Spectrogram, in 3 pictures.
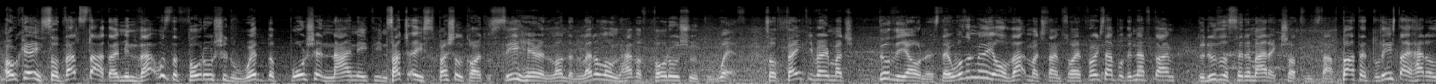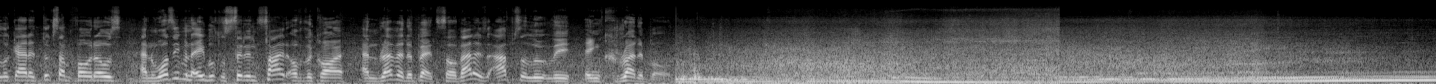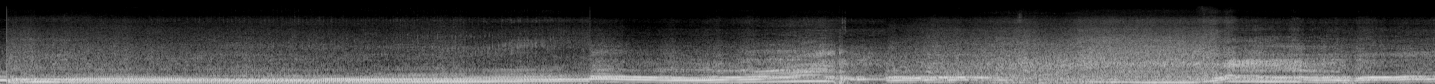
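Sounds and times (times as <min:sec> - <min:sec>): sports car engines accelerating: 0:21.1 - 0:43.0.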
